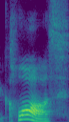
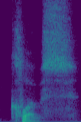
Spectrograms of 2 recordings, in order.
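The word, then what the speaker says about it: Kloss: It's not Henry Clauss, it's Henry Close.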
